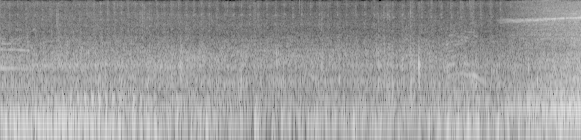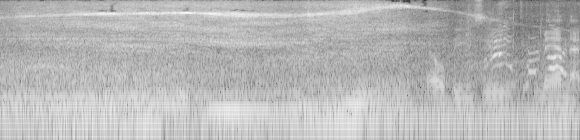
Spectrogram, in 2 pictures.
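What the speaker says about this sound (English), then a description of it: "LBZ. Man, that truck sounds good, doesn't it?" LBZ Duramax diesel pickup engine at a truck nationals show, a steady rumbling idle that swells into a louder, sustained rev with a rising whine, heard close with crowd and background noise around it.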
